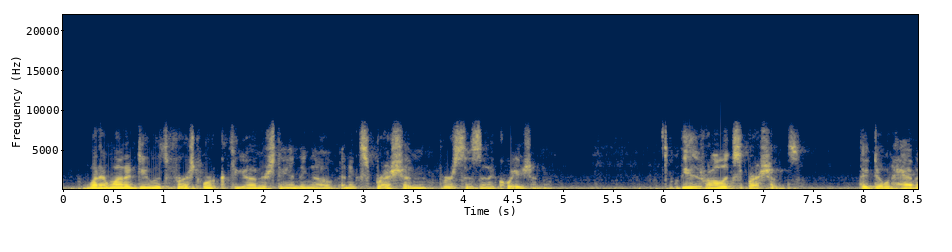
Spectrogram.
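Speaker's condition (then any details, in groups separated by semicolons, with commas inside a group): No condition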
